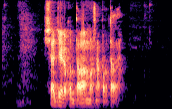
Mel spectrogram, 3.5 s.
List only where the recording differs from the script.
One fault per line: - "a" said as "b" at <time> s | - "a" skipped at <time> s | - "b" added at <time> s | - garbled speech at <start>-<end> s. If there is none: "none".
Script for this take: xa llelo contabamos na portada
none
